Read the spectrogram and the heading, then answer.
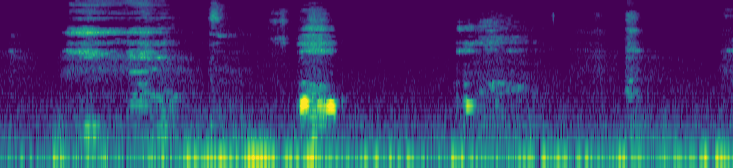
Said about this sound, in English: Her breathing becomes heavier and heavier as she watches her servant suck your cock deeper, deeper.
